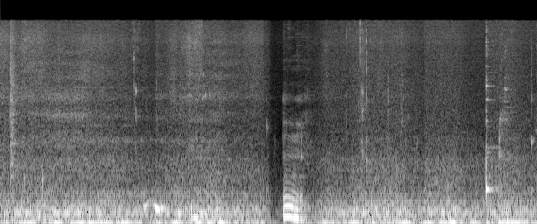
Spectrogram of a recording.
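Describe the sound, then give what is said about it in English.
Wine pours into a second glass with a short rising glug, surrounded by light clinks of glassware and dishes over a steady background hum and murmur. “See, that one invited a second glass already.”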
